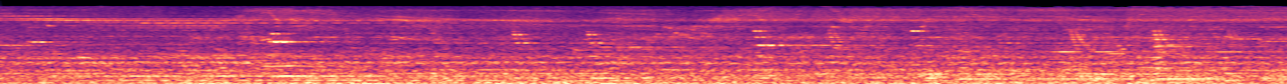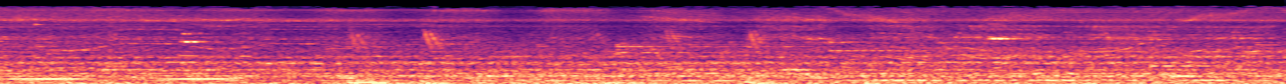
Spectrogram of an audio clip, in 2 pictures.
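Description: Experimental electronic synthesizer music: a dense bed of layered, steady drone tones with short high blips and faint sweeping glides above them.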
